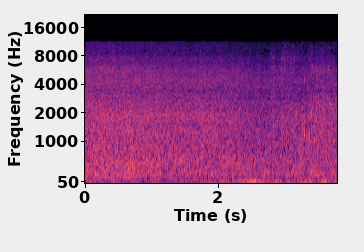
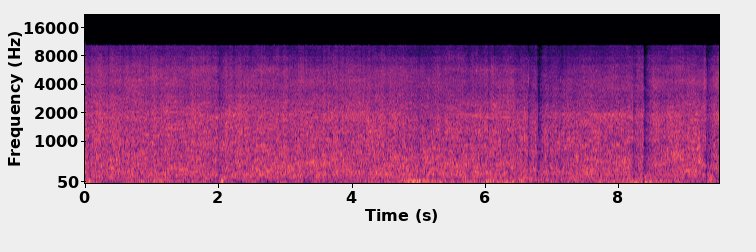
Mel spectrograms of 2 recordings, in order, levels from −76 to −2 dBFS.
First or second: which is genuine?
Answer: first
